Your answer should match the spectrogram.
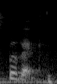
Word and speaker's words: Bubak: It's spelled B-U-B-A-K, but I looked it up how to say it, and it's Bubak.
